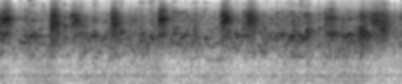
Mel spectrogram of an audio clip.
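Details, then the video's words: Budgies chirping in quick bright twitters and short squeaky notes, a lively overlapping chatter that pulses several times per second. "Budgies singing making sounds chirping"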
